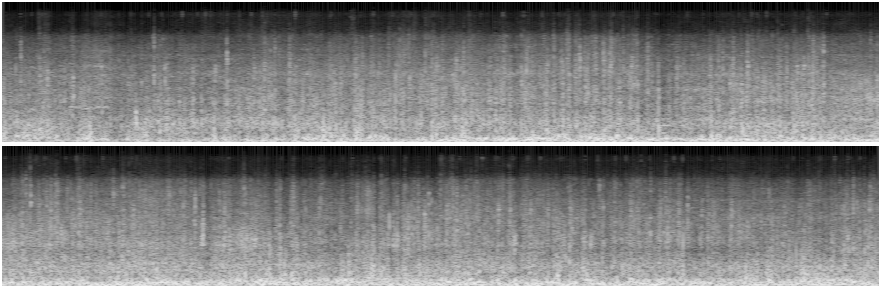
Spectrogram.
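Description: Mountain bike rolling down a loose, rocky trail, its tyres crunching and clattering over stones in a dense run of clicks. Over this there is a constant low rumble of wind on the microphone and rattling vibration. It gets a little louder over the first few seconds.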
